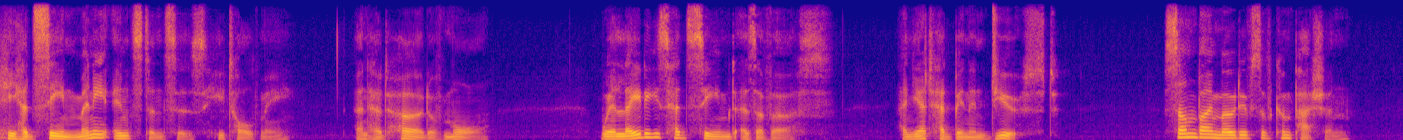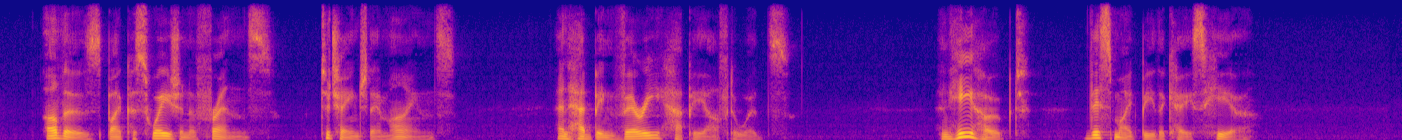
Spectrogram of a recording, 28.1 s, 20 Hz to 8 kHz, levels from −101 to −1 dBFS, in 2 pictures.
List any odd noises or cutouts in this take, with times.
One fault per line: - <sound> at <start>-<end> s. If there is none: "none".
none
